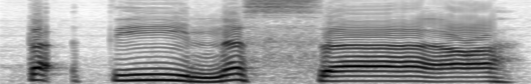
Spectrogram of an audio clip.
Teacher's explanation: ये अलिफ से बना हमज़ा और हमज़ा साकिना है, तो इसमें झटका होगा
